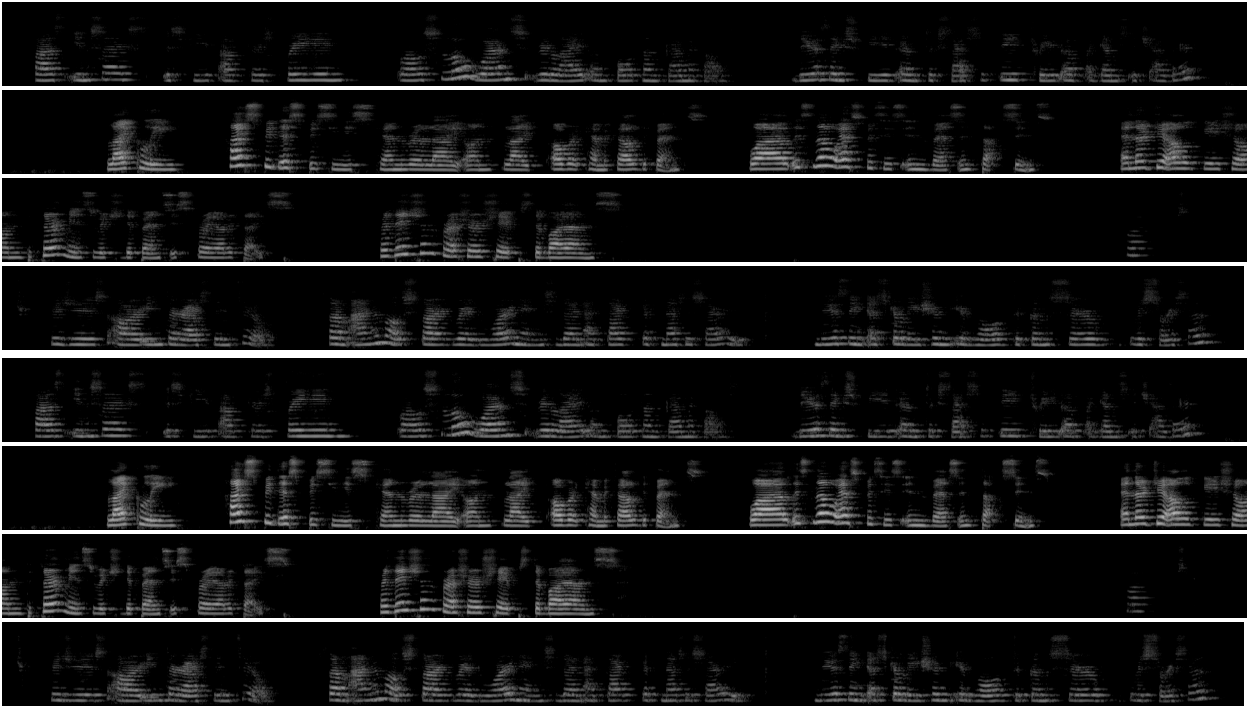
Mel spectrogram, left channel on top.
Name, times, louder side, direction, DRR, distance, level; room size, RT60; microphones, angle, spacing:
voice 1, 0.3-3.4 3.9-7.3 7.9-11.9 36.1-36.3 36.7-36.8 37.8-40.0 40.6-44.8 45.5-49.4, equal, 10° right, -2 dB, 4.2 m, -42 dB
voice 2, 13.5-14.2 14.7-19.4 19.9-22.9 23.6-27.8 28.7-31.1, right 4 dB, 40° right, 5 dB, 0.9 m, -33 dB
12.5 x 8.1 x 3.4 m, 0.28 s
head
